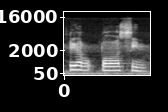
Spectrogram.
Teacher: Jadi dia itu walaupun ada sebelumnya huruf kasroh, sebelum ro-nya huruf kasroh, itu dia itu tidak dibaca tarqiq, melainkan dibaca tafhim karena sesudahnya itu ada huruf isti'la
